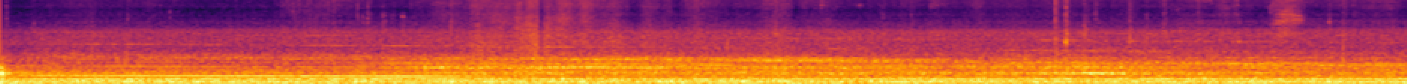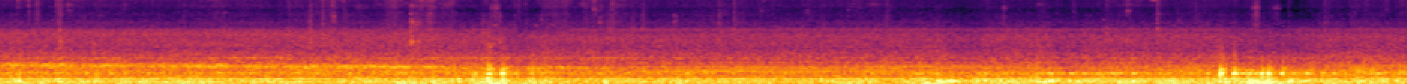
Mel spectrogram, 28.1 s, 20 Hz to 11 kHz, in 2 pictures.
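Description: Inside an N700 series Shinkansen at speed: steady running rumble with a faint whine that falls slowly in pitch as the train slows. A few short knocks come through near the end.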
